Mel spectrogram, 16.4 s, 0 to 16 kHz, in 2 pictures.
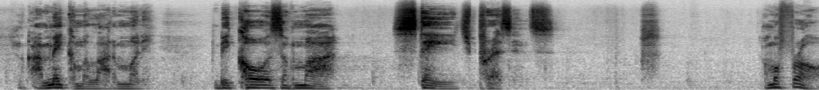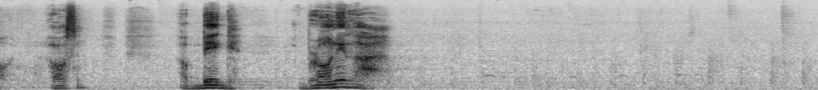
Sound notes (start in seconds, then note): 6.4 scoffs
